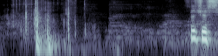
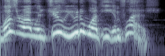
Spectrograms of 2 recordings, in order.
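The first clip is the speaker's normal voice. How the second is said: higher mock outrage turned back on him; mock indignant comeback; 10 semitones higher than usual. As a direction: throw it back at him, pitched up. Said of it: "I said".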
